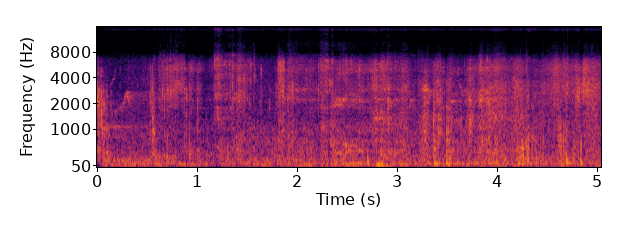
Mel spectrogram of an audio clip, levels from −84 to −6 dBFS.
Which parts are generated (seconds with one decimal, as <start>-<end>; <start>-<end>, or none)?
0.8-1.4; 2.0-3.1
